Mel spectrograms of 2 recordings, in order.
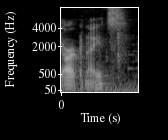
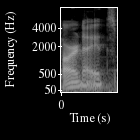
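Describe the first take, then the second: First: The k sound after 'Ar' is pronounced. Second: The k sound after 'Ar' is left out. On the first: "it's definitely supposed to be Arknights" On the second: "the K in Arc is silent"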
